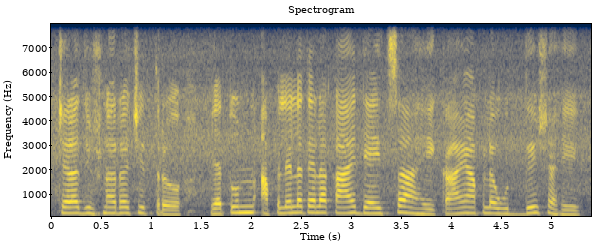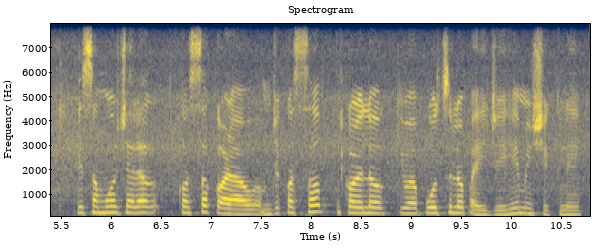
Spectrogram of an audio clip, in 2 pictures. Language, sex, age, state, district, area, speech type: Marathi, female, 30-45, Maharashtra, Sindhudurg, rural, spontaneous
